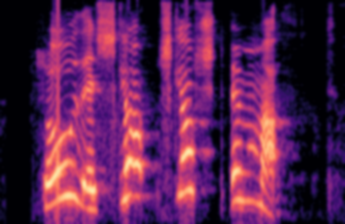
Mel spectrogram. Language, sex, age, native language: Icelandic, male, 9, Icelandic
